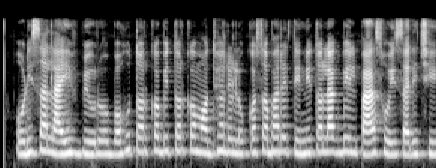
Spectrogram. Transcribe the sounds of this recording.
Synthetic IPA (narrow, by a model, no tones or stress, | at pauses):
oɽisalajpʰbjuwɾobɔɦut̪ɔɾkɔbit̪ɔɾkɔmɔd̪ʱjɔɾelokɔsɔbʱaɾet̪init̪ɔlak̚bilpasɦojsaɾit͡ʃʰi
